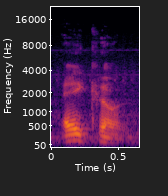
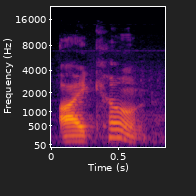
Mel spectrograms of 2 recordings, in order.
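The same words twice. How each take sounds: First: "Acon." said with an ay sound, ay-kon; corrected pronunciation. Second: "Icon." said with an English eye sound at the start; starts the word as "eye-kon" by mistake; mispronounced icon. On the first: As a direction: fix the word: "Acon." as ay-kon. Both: Shown as a demonstration. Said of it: "Oh, excuse me".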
